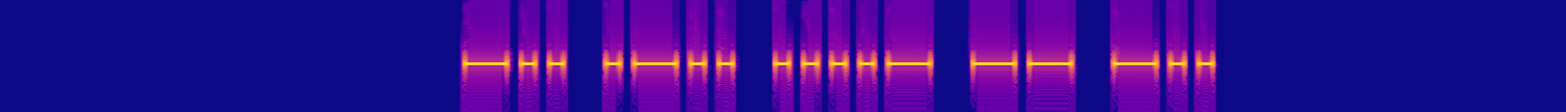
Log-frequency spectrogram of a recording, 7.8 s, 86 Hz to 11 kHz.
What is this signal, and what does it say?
Morse code, heard as a keyed tone, about 17 wpm, 700 Hz. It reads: DL4MD
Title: DXCC-100 Call Signs - 5 Characters - Repeated 3x - 17wpm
